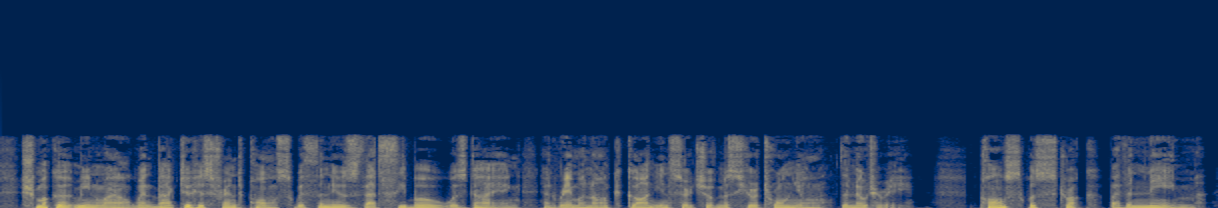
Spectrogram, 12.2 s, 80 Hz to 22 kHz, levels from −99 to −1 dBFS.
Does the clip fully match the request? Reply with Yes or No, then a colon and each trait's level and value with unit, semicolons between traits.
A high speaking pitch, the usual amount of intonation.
No: low, 100 Hz; average, 3.4 semitones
